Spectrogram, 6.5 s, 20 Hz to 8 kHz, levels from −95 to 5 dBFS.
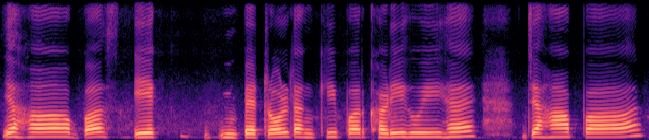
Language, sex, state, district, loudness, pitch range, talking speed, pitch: Hindi, female, Chhattisgarh, Korba, -14 LUFS, 225-240 Hz, 100 wpm, 230 Hz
